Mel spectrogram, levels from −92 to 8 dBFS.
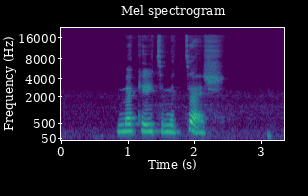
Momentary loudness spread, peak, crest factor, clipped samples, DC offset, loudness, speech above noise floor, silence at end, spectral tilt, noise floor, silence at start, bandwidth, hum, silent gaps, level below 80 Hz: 16 LU; -12 dBFS; 22 dB; under 0.1%; under 0.1%; -31 LUFS; 41 dB; 0.2 s; -5 dB/octave; -72 dBFS; 0.85 s; 17.5 kHz; none; none; -74 dBFS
